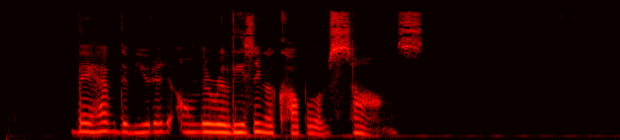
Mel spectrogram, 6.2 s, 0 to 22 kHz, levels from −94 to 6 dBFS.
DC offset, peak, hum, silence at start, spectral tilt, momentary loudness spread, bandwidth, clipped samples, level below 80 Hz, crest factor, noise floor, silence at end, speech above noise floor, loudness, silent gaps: under 0.1%; -30 dBFS; none; 0.7 s; -3.5 dB/octave; 11 LU; 16 kHz; under 0.1%; under -90 dBFS; 22 dB; under -90 dBFS; 2 s; over 40 dB; -49 LUFS; none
